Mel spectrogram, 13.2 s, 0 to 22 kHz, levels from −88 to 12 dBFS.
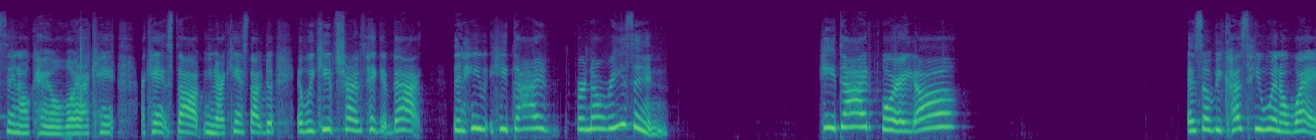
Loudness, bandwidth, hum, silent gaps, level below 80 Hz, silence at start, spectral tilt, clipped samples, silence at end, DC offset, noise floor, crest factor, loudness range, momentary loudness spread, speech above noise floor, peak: -18 LUFS; 14.5 kHz; none; 11.11-11.15 s; -62 dBFS; 0 s; -5.5 dB/octave; under 0.1%; 0 s; under 0.1%; -87 dBFS; 16 dB; 3 LU; 9 LU; 69 dB; -4 dBFS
